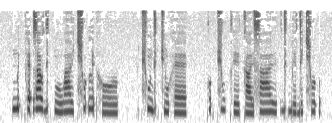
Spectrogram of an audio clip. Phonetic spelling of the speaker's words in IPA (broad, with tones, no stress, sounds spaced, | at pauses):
m ɪ˦ ʔ pʰ ɛ˦ ʔ z a˦˨ ʊ̯ d ɪ˦ ʔ p ũ˨ w a˦ ɪ̯ t͡ɕʰ ʊ˦ ʔ l ɪ˦ ʔ h o˨ ʊ̯ | t͡ɕʰ ũ˦˨ d ɪ˦ ʔ t͡ɕ ũ˨ h ɛ˨ | k ʊ˦ ʔ t͡ɕ u˦ kʰ e˨ k a˨ ɪ̯ sʰ a˦ ɪ̯ | d ɪ˦ ʔ b e˨ d e˦˨ t͡ɕʰ ʊ˦ ʔ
